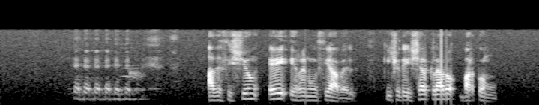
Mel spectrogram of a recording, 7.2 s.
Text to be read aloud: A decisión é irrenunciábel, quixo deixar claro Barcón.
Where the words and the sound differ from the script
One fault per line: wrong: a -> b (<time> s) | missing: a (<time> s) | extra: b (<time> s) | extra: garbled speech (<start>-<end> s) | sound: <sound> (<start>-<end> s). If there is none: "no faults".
sound: laugh (0.9-2.4 s)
